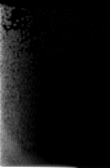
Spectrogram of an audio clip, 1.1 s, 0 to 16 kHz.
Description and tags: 9 sia analog modular kick
Analog Modular Kick drums, created on a eurorack with a jomox modbase 09 running into a slightly overdriven make noise mmg filter, layered with percussion noises from a noise engineering basimilus iteritas, which were then both sent to a warm audio wa76 compressser which is a 1176 clone, most of these sounds utilized the "all in" ratio technique these compressors were known for.
enjoy, credit where possible.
